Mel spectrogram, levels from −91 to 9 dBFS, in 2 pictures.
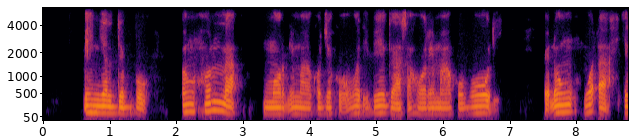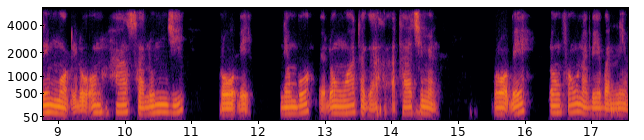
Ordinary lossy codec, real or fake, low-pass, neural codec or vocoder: Opus, 16 kbps; real; 5.4 kHz; none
